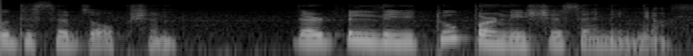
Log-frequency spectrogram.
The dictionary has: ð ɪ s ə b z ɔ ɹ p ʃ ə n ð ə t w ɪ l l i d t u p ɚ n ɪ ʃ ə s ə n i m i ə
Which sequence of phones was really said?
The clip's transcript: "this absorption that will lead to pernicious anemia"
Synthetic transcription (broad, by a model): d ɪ s ə b z ɔ ɹ p ʃ ə n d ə t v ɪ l l i d t u p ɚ n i ʃ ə s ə n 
